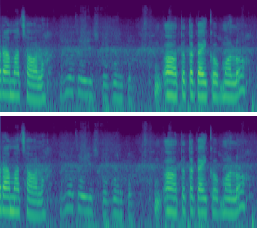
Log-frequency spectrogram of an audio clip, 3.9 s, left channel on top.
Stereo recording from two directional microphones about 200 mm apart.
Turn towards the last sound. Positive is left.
turn(degrees=-15)  # may be behind; listen again after turning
